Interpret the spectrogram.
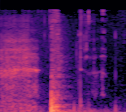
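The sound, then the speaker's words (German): A single dull thump as something bumps against a table, short and low, with faint breathy voice sounds before and after. “hups, wieder gegen den Tisch gekommen”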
